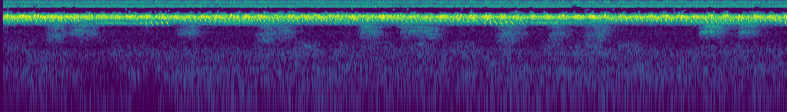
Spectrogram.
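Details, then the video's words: Insects calling in the morning: a loud, unbroken high-pitched shrilling drone holds steady throughout, with short softer rushing bursts lower down recurring every second or two beneath it. "Loud noise from the morning - the voices of insects"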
